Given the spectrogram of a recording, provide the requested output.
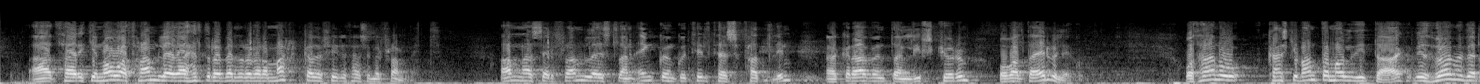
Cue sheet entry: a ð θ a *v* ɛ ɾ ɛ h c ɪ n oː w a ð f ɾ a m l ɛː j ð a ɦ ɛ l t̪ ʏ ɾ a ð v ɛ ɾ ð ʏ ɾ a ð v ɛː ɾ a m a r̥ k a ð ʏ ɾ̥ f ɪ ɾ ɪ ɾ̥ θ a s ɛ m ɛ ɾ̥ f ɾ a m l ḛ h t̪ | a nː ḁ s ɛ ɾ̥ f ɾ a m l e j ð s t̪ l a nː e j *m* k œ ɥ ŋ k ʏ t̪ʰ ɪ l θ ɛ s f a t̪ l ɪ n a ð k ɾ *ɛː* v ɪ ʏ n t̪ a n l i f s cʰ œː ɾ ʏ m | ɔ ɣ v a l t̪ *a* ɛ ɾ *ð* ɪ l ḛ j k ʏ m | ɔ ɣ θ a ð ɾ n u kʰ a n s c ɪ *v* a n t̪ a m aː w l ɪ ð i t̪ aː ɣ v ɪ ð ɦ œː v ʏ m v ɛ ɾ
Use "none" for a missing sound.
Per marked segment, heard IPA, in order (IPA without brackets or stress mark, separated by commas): ð, ŋ, aː, a, v, v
